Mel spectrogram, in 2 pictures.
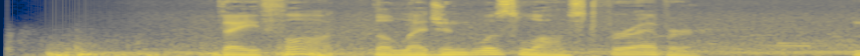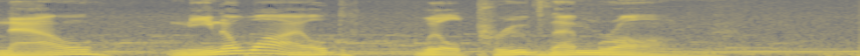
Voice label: atlantis radio ad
